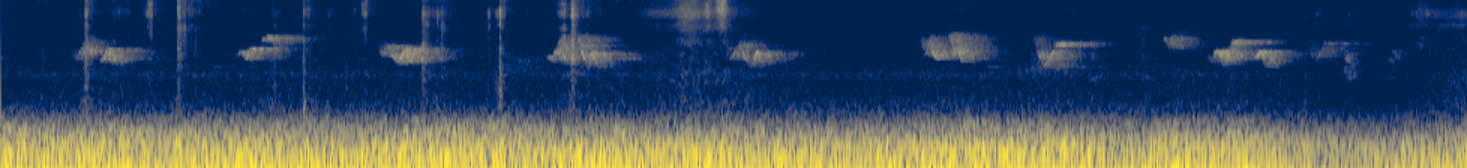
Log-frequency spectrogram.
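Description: Small birds chirping, short high calls about once a second, some in quick pairs, over a steady low rumble.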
